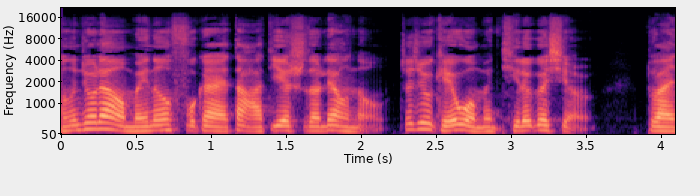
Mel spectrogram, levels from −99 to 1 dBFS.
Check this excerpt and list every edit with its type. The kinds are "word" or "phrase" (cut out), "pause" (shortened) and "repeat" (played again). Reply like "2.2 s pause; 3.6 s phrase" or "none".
2.2 s pause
